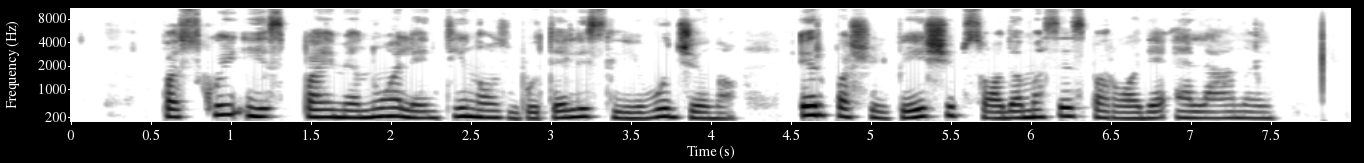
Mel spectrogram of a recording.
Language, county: Lithuanian, Tauragė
